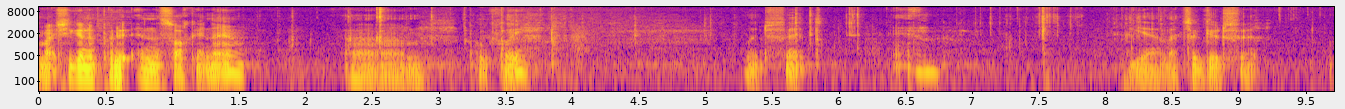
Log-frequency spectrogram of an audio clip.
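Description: A chip's metal pins scrape and click as it is pushed into a socket on a circuit board.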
